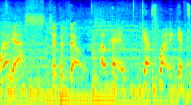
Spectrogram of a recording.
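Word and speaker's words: Thibodaux: d a u wait is that how you spell it yes dibido okay guess what it gets better ken's 23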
